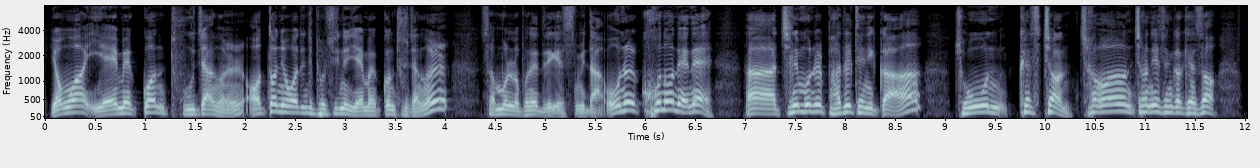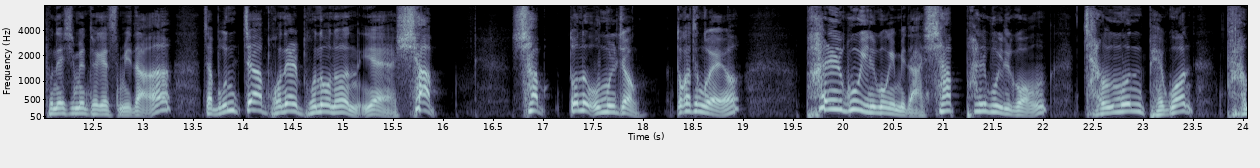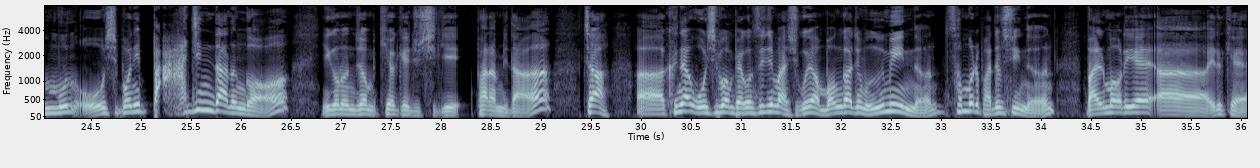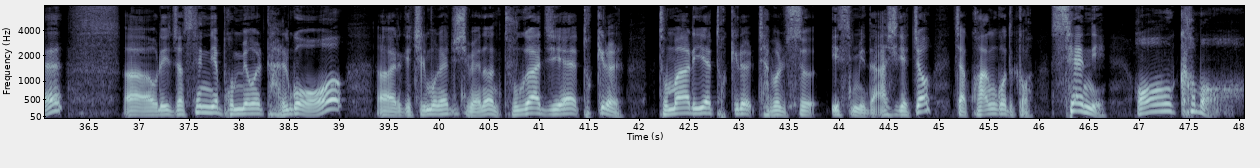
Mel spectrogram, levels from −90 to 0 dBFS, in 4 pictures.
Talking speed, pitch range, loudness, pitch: 270 characters per minute, 115-170 Hz, -24 LUFS, 140 Hz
